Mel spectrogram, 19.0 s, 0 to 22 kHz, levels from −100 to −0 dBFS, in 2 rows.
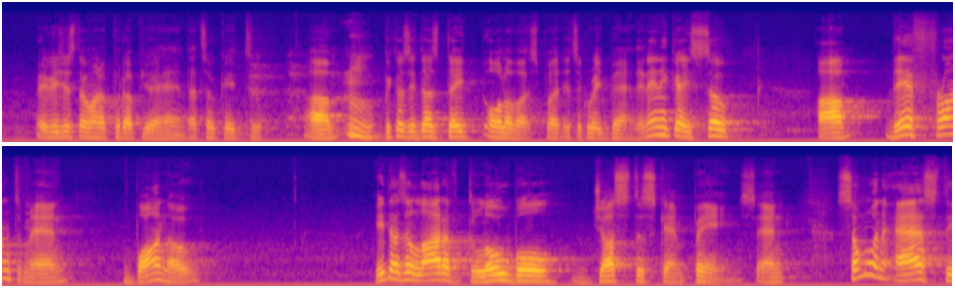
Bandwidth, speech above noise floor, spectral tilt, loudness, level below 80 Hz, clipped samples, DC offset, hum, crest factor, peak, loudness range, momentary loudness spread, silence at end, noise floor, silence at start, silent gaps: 13 kHz; 26 dB; -6 dB/octave; -21 LUFS; -48 dBFS; under 0.1%; under 0.1%; none; 20 dB; -2 dBFS; 7 LU; 17 LU; 0 s; -47 dBFS; 0.35 s; none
